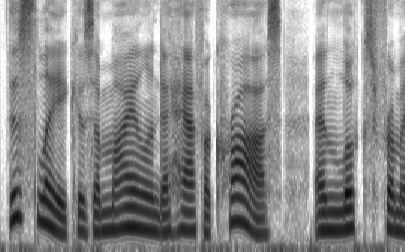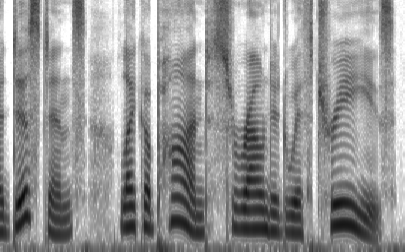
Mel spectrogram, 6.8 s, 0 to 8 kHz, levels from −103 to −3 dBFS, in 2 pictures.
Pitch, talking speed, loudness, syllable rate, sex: 185 Hz, 180 wpm, -18 LUFS, 4.2 syllables/s, female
